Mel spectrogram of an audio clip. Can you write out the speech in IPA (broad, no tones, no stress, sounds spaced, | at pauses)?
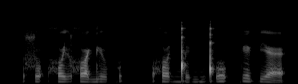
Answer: sʷ ʌ ʔ χʷ i lʲ χʷ ɑ ɡʲ u k | χʷ i ɡ͡ǃ i ɡ ǃʼ u ʔ k i pʲ ɛ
